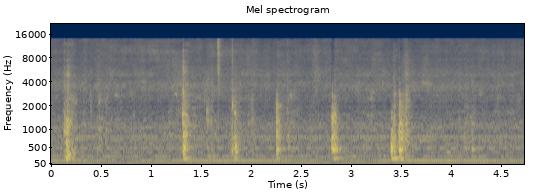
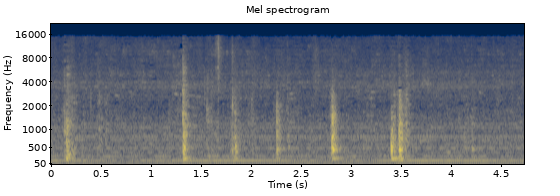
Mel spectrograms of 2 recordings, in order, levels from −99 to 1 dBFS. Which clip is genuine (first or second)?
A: second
